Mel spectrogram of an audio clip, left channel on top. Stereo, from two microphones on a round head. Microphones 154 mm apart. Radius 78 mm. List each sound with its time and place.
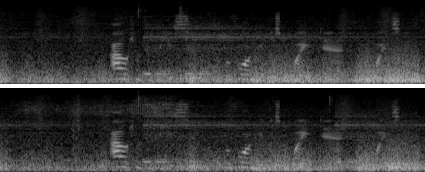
1.1 s a woman speaking: 10° right (ahead or behind); by 4.2 s centre (ahead or behind)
